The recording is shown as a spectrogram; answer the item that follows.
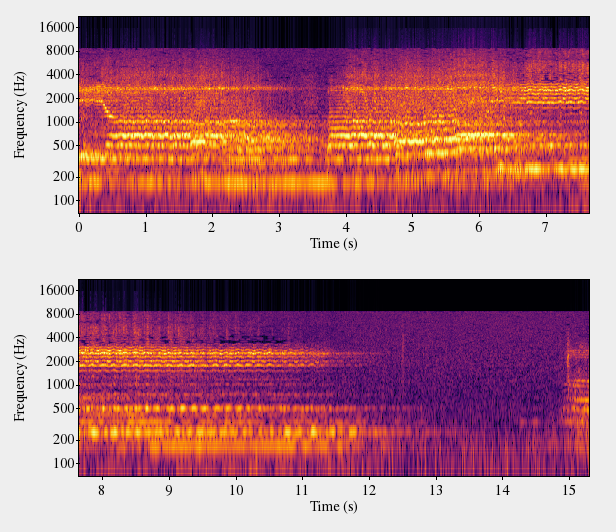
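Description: Church choir chanting in long held notes over a steady low drone, the melody shifting pitch a few times before fading away near the end.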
